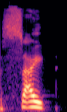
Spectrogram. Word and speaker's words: site: बाइट, SIT seat, SITE, देखिए ई है ना लास्ट में तो इसका उच्चारण नहीं होगा, आई का आई उच्चारण होगा। साइट, क्या पढ़ेंगे इसको साइट पढ़ेंगे।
